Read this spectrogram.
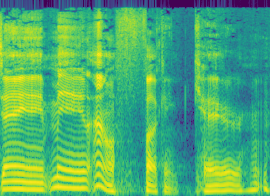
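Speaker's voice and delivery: put-on drawling Southern US accent. Imitating how a man would react, in a put-on southern drawl. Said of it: "That's Southern drawl".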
